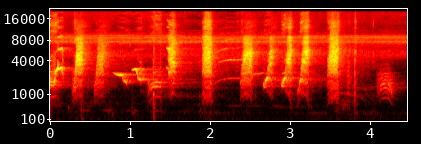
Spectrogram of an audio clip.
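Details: Wild drongo (srigunting) in Sumatra, an adult described as especially fierce, giving a varied series of sharp whistled notes and short downslurred chirps, roughly a dozen bursts in quick irregular succession, with a faint steady hiss behind.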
